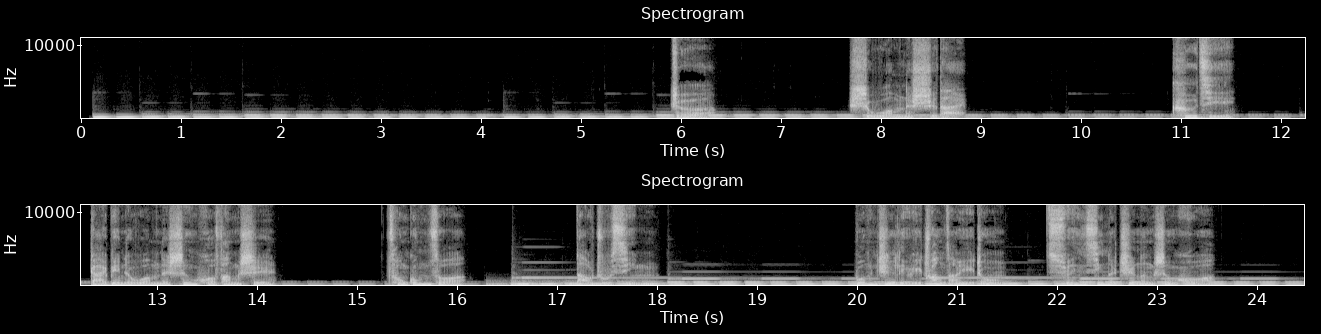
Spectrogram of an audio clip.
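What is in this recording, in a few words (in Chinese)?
国语 男声 宣传片 自然磁性科技感 大气浑厚磁性 沉稳; 康德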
